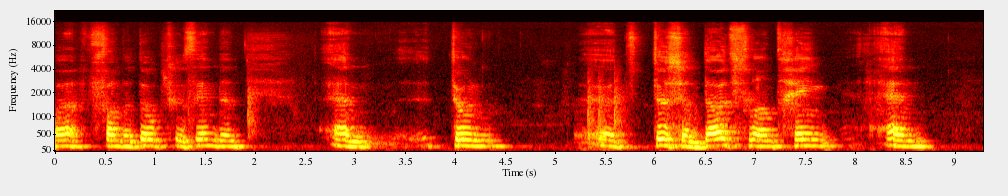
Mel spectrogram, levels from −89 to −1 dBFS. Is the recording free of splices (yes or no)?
yes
